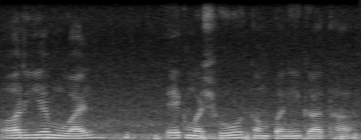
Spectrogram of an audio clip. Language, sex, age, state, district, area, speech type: Urdu, male, 18-30, Delhi, South Delhi, urban, spontaneous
